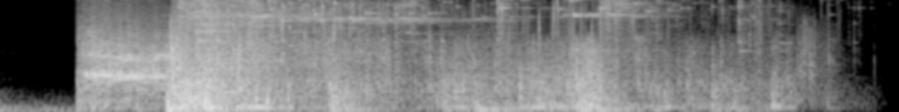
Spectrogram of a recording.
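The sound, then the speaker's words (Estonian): A car crashes into a stone wall at night: a sudden loud crash bursts in, followed by glass shattering with bright, scattered tinkling fragments that rattle on for a few seconds before settling into silence. “külmad kivid näisid prahvatusele järgnevas vaikuses kõnekana, nagu ootaksid midagi. õhk auras, veri tilkus klaasikildudele ja raadio jäi vait.”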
